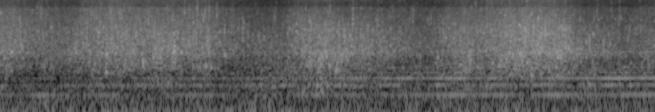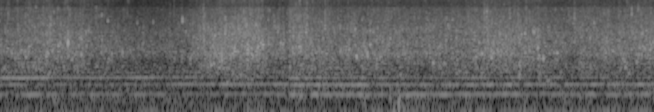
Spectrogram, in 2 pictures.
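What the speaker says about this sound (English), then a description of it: "Why do I feel like all the boats have moved towards us?" Motorboat engines drone steadily across open reservoir water, with the hum swelling and fading in waves while water laps nearby.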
